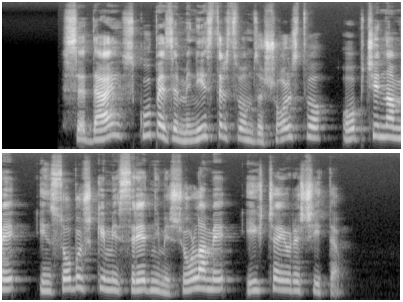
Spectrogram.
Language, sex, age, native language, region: Slovenian, female, 60+, Slovenian, Drava region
